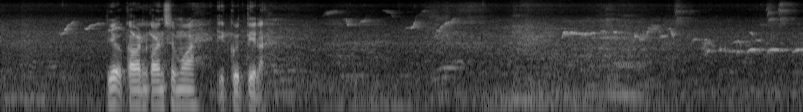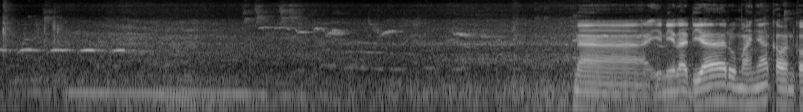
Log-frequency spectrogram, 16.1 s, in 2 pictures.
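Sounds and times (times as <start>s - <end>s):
small birds chirping: 0.2s - 14.6s
bird trill: 5.4s - 13.0s.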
